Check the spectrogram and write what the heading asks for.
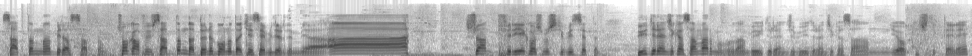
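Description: A man giving live commentary as he plays a game, excitable and teasing, often shouting at teammates. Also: a little high, quick pace, faint music behind. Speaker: gaming YouTuber.

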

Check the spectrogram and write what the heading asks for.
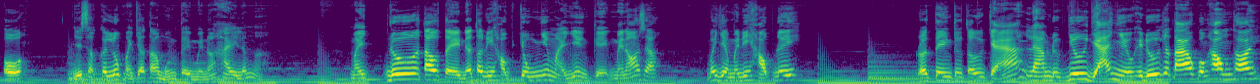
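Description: A man's voice: high-pitched, fast talker, natural voice. A young man, playing a hard-up student who defends himself in a quarrel, with music underneath. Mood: angry. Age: young adult. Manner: pleading, then heated and shouting. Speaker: student and part-time worker. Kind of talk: web sitcom acting.

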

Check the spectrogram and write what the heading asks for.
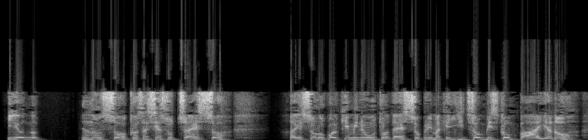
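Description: Man doing an anxious teen boy, urgent and shaken, high voice, dry dull sound. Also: steady tone, normal speed, breathy edge, no echo, exaggerated voice. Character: anxious teenage boy, son of the underworld god.

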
